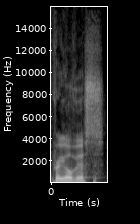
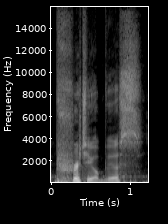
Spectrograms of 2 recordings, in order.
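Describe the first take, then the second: First: It is said in the speaker's ordinary voice. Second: It is said in a put-on character voice.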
